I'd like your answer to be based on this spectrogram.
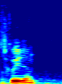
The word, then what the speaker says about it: Tweten: Or yeah, just hit me up on Facebook, Chris Tweeden.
